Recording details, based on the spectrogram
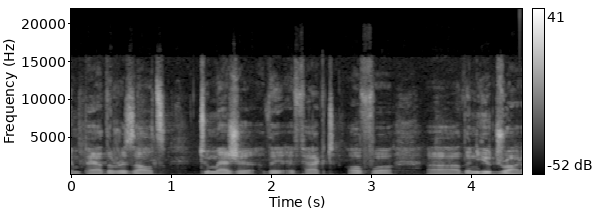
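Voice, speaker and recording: A man with a Russian accent speaks in a monotone, flat intonation. His fairly low pitch carries a dark, mellow tone. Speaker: clinical pharmacologist. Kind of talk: panel discussion. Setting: studio with live audience. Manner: halting, many hesitations.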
